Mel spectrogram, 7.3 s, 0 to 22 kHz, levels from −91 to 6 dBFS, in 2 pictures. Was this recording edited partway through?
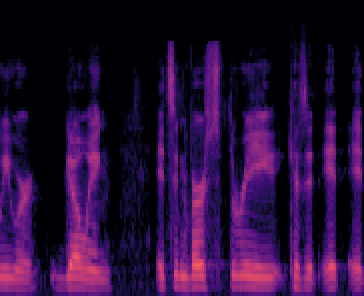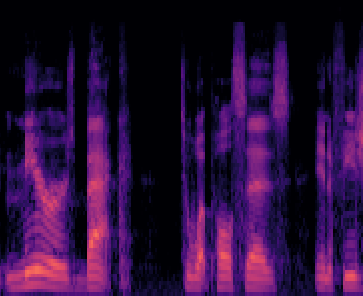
no; 0 cuts

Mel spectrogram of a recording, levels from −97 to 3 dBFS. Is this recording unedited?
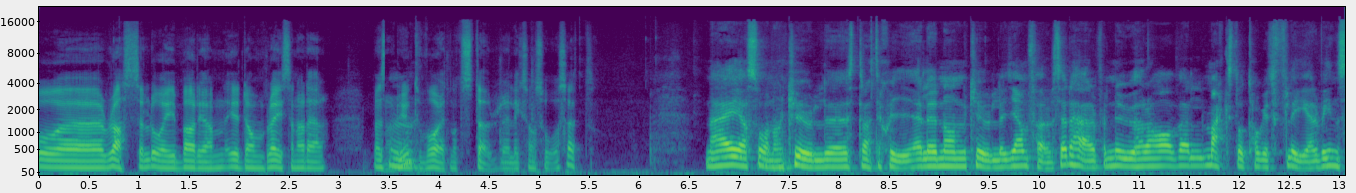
no; 2 cuts; at 2.3 s, 3.4 s

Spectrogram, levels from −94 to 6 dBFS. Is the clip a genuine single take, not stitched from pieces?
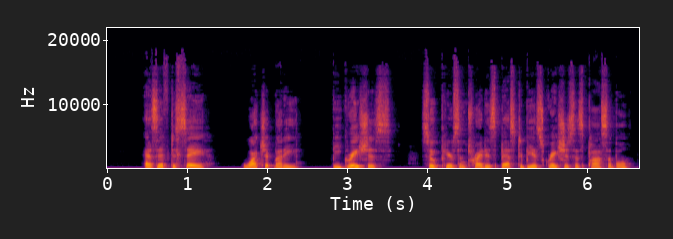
yes; 0 cuts

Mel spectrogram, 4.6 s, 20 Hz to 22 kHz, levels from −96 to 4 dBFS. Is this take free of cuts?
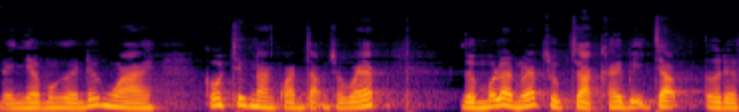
yes; 0 cuts

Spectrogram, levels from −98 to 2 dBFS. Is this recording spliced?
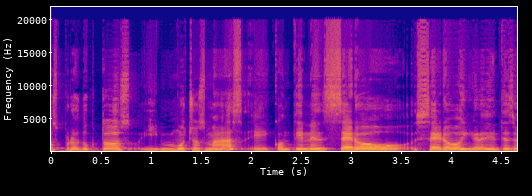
no; 0 cuts

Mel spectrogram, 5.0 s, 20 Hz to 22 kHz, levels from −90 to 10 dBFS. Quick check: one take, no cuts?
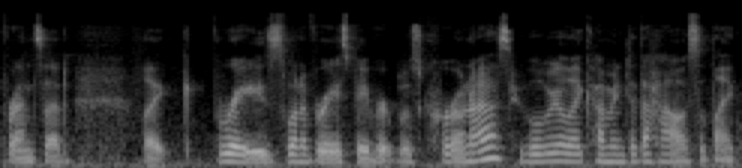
no; 3 cuts; at 1.3 s, 2.6 s, 3.4 s

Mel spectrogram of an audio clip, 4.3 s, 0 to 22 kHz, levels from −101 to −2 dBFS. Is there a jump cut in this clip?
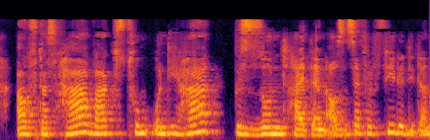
no; 0 cuts

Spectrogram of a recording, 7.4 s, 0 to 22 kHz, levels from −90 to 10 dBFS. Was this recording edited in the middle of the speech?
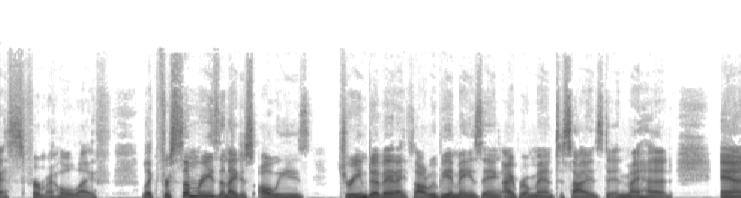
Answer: no; 0 cuts

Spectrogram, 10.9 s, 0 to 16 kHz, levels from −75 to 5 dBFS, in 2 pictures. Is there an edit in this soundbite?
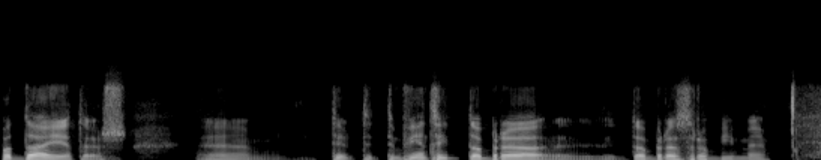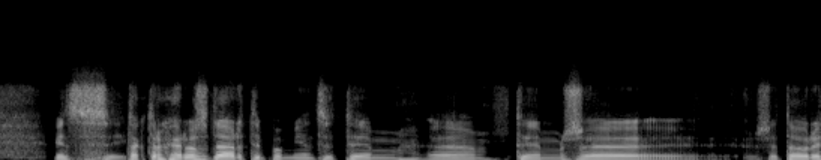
yes; 3 cuts; at 3.0 s, 6.3 s, 8.8 s

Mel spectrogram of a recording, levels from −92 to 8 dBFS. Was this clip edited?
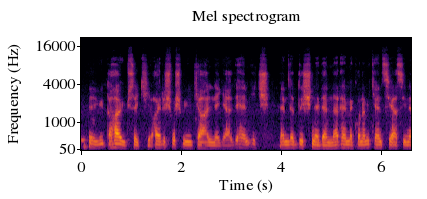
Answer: yes; 1 cut; at 3.9 s

